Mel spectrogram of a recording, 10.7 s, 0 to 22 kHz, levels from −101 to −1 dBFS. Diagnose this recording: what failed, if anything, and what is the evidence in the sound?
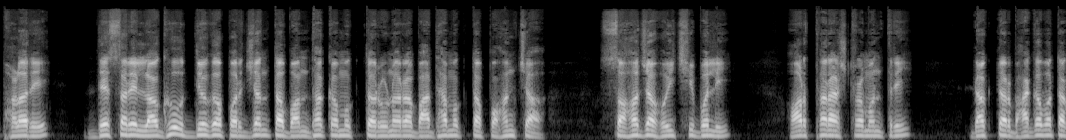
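Nothing failed here as far as I can hear: the speech comes across steadily, with no fault at any stage from the wiring through to playback.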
